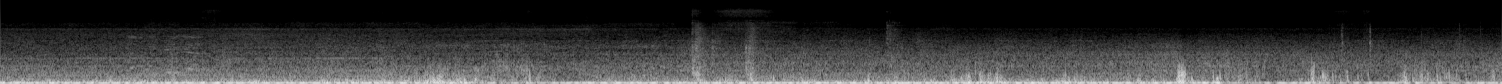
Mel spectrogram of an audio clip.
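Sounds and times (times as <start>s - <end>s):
train low rumble: 0.0s - 15.0s
wheels clacking over rail joints: 6.7s - 9.3s.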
